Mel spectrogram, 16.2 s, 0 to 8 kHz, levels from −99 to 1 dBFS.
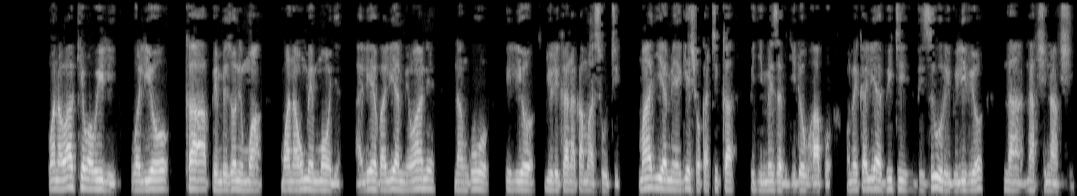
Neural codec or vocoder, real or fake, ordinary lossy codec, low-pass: vocoder, 44.1 kHz, 128 mel bands every 512 samples, BigVGAN v2; fake; MP3, 32 kbps; 7.2 kHz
